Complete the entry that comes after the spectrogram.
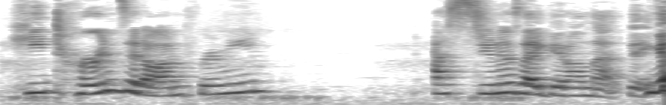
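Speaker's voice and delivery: normal talking voice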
